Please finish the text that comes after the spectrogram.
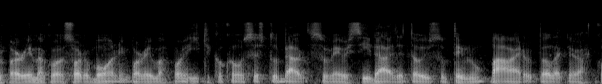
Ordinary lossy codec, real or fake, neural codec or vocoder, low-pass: none; fake; codec, 24 kHz, 0.9 kbps, WavTokenizer, small release; 7.2 kHz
